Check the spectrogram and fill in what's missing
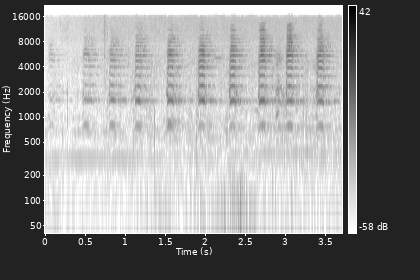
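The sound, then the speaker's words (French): Geese honk over and over in a quick, steady rhythm, with several harsh calls overlapping above a faint constant hum, in the Cantal, France. No one speaks. “volons avec les oies.”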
